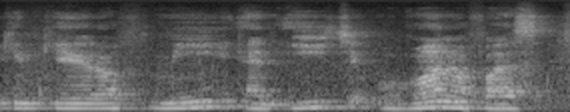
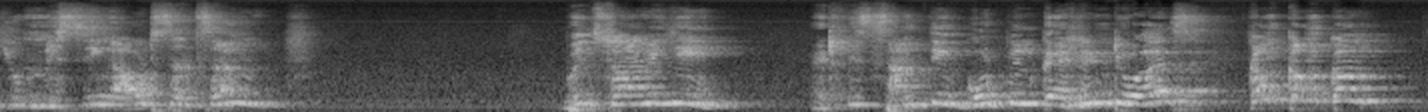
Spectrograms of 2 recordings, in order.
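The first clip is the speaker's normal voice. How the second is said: high, pleading coax rising higher; coaxing wife; 9 semitones higher than usual. Retold or imitated. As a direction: urge her to come, voice climbing.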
